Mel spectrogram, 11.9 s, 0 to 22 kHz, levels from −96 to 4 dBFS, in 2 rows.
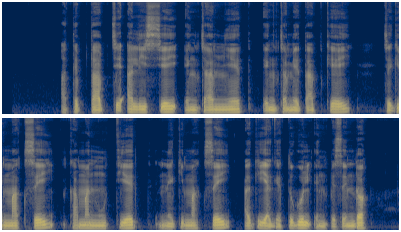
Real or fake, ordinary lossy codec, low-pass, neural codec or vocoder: real; none; none; none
